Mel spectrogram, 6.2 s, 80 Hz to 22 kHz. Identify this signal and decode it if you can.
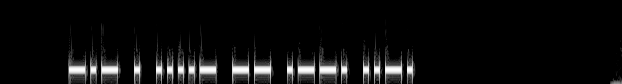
Morse code, heard as a keyed tone, about 22 wpm, 700 Hz. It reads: KE4MPF
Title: USA Call Signs - 6 Characters - 22wpm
